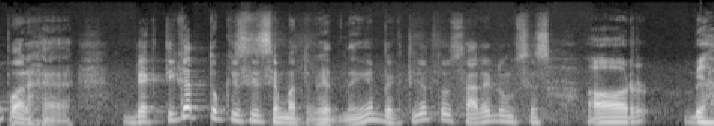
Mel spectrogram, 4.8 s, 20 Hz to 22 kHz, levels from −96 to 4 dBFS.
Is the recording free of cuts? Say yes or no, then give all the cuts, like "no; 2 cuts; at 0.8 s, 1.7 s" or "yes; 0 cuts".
no; 1 cut; at 3.5 s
